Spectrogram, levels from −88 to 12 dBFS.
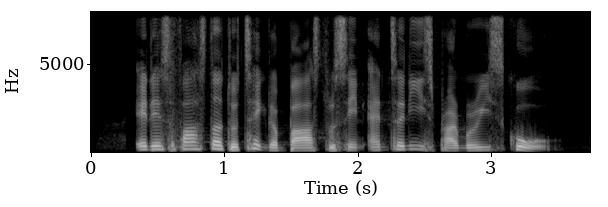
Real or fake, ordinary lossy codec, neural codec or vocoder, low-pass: real; none; none; none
